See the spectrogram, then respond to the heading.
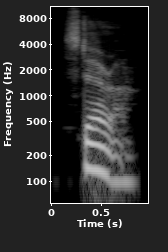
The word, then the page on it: stirrer: Australian English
